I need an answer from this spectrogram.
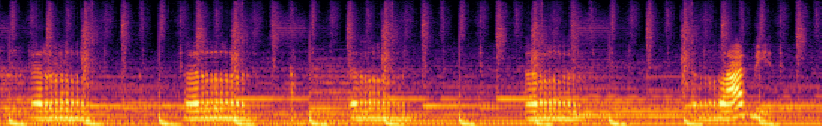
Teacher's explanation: sa paraan ng artikulasyon na pakatal na mayroong tinig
